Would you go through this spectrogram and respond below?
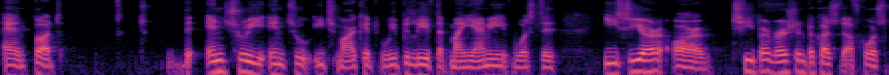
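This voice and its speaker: A man's voice: on the low side, unhurried, no room sound. A man, answering interview questions in a loose, conversational way as a company executive. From Copenhagen, Denmark. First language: Danish. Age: 30s. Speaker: company executive, podcast guest.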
